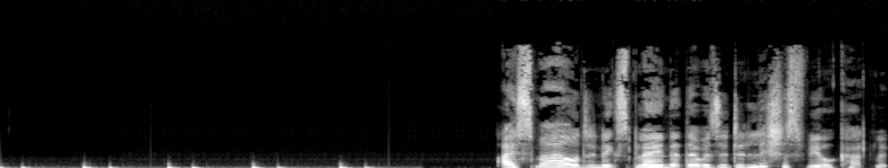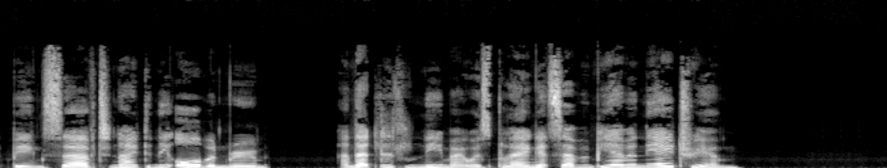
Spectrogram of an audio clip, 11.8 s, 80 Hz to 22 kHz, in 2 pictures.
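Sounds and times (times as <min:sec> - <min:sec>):
heartbeat thudding: 0:00.0 - 0:02.8
speech: 0:03.4 - 0:10.9.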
